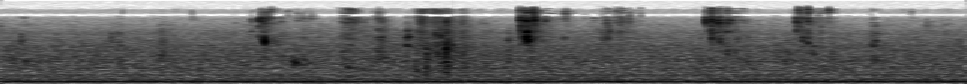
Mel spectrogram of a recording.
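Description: Close mouth sounds of a person chewing a mouthful of burger: a scatter of short wet smacks and clicks in the middle seconds, over a steady low hum.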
